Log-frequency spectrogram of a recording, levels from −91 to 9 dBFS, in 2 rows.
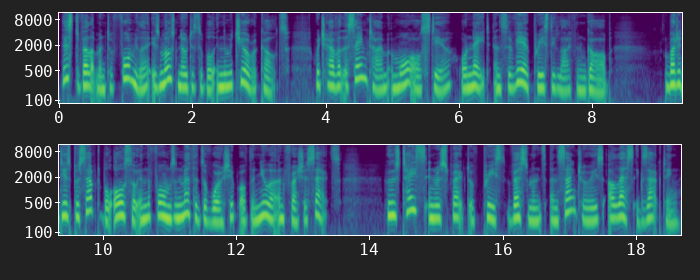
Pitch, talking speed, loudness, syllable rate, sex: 215 Hz, 185 wpm, -19 LUFS, 5.5 syllables/s, female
